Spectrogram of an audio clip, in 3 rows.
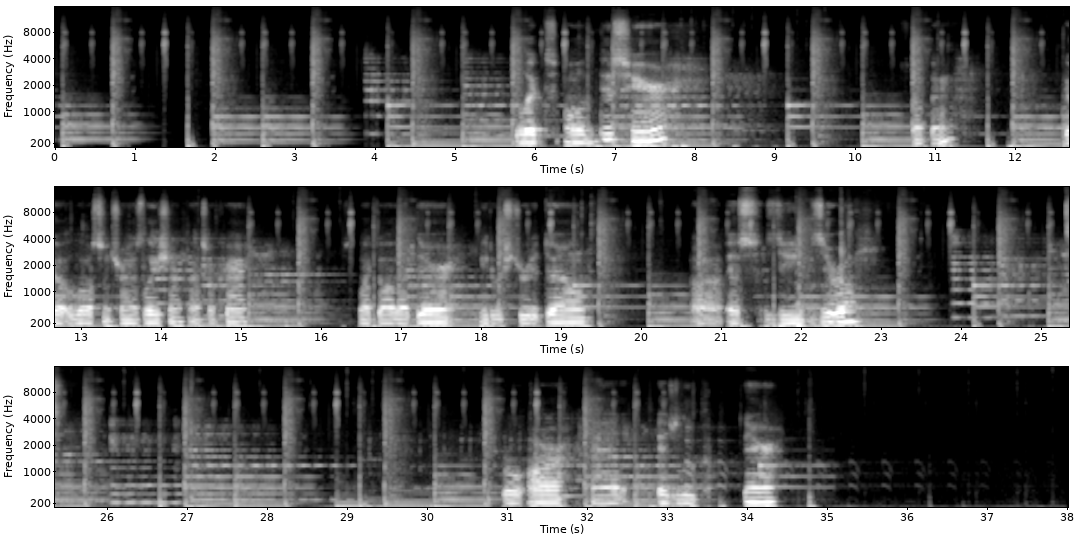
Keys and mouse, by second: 1.2-19.0 drag, 3.9 KP_1, 7.5-8.6 ctrl+z, 8.9 alt+middle click, 8.9 alt+right click, 10.3 middle click, 10.3 right click, 10.6 middle click, 10.6 right click, 11.6 shift+middle click, 11.6 shift+right click, 12.0 shift+middle click, 12.0 shift+right click, 12.5 shift+middle click, 12.5 shift+right click, 13.0 alt+q, 15.1-28.0 alt+middle drag, 15.3 alt+right click, 15.8 KP_1, 17.5 e, 19.8 s, 25.8 right click, 26.6 g, 28.0 right click, 28.2 middle click, 28.2 g, 28.9-38.0 right drag, 29.3 click, 29.3 middle click, 30.1 ctrl+r, 35.0 ctrl+r.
